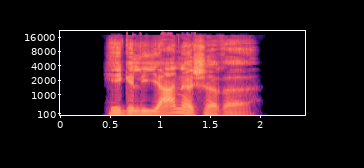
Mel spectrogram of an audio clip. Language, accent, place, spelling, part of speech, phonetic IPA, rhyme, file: German, Germany, Berlin, hegelianischere, adjective, [heːɡəˈli̯aːnɪʃəʁə], -aːnɪʃəʁə, De-hegelianischere.ogg
- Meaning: inflection of hegelianisch: 1. strong/mixed nominative/accusative feminine singular comparative degree 2. strong nominative/accusative plural comparative degree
